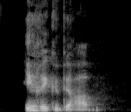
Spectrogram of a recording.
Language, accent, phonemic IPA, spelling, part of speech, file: French, France, /i.ʁe.ky.pe.ʁabl/, irrécupérable, adjective, LL-Q150 (fra)-irrécupérable.wav
- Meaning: 1. irretrievable, unreclaimable, unsalvageable 2. beyond help, beyond redemption, unredeemable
